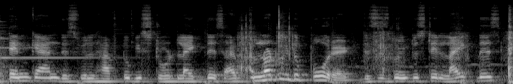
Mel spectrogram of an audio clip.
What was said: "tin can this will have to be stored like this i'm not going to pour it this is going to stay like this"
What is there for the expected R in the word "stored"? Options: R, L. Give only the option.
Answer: R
